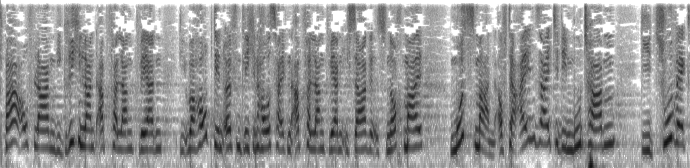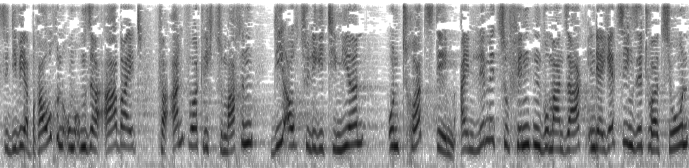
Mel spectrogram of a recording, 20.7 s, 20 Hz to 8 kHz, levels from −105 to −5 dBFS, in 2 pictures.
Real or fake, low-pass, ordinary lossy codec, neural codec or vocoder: real; 7.2 kHz; none; none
